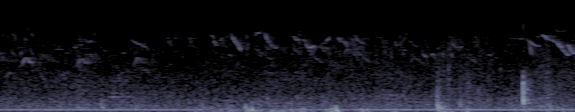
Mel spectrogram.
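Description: Near silence with faint birds chirping in short, quick, falling calls, and a few soft thumps about halfway through.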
